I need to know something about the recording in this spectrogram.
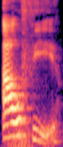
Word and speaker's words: Alfie: do it do it Alfie the last syllable is a very closed e vowel I've stated this in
